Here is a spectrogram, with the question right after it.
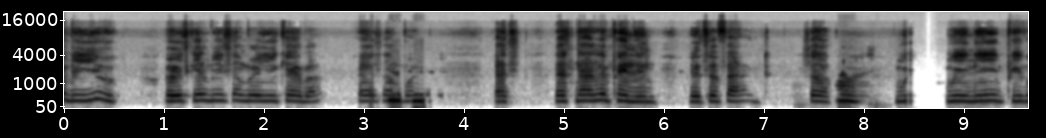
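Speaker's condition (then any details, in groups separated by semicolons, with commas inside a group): Cerebral palsy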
